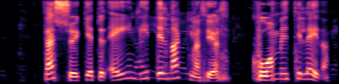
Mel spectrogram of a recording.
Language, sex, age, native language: Icelandic, male, 13, Icelandic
